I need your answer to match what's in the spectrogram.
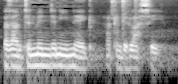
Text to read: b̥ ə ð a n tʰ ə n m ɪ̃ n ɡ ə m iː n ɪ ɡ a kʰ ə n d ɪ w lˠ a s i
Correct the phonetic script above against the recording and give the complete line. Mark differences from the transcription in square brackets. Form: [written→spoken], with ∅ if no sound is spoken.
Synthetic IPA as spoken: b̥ ə ð a n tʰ ə n m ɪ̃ n [ɡ→d] ə [m→n] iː n ɪ ɡ a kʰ ə n d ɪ [w→v] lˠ a s i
